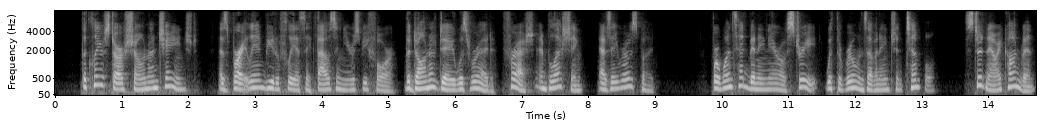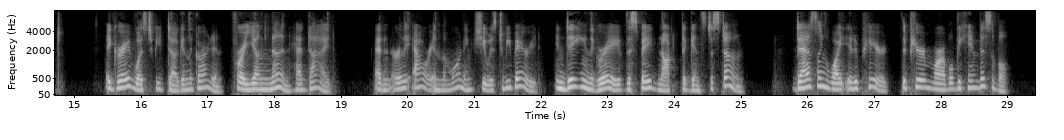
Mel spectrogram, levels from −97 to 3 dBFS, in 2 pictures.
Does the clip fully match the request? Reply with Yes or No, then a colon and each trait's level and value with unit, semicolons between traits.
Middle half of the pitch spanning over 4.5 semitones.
Yes: average, 5.1 semitones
